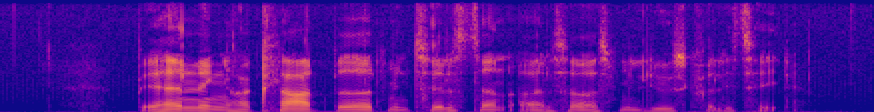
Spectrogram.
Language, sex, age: Danish, male, 21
